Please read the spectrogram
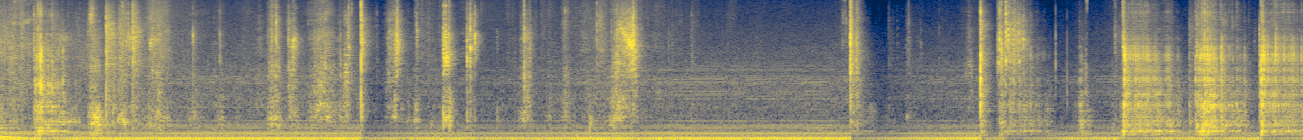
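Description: Scattered clicks and knocks of small objects being handled on a wooden floor, then near the end a coiled-spring door stop flicked repeatedly, twanging.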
